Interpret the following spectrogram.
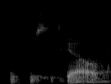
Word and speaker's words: kubectl: Actually, there's an entire talk today at DevOps Days that will have about how to pronounce kubectl, this kubectl. I say kubectl personally.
